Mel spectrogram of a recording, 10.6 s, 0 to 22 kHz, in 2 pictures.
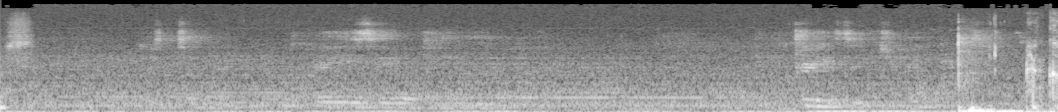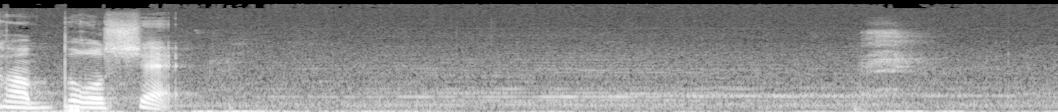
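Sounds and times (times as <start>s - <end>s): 
speech: 0.0s - 0.3s, 4.0s - 4.5s, 5.2s - 6.3s
steady hiss: 0.0s - 10.5s
crow cawing: 9.6s - 10.0s.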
